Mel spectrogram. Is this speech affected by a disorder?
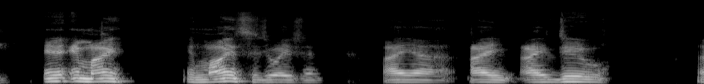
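Yes: cerebral palsy.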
